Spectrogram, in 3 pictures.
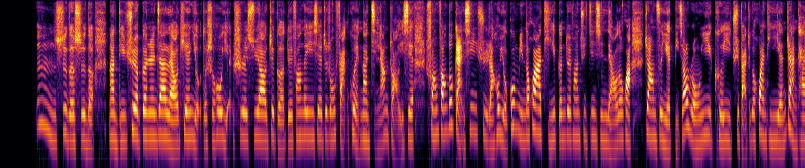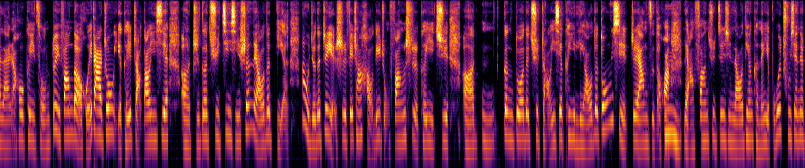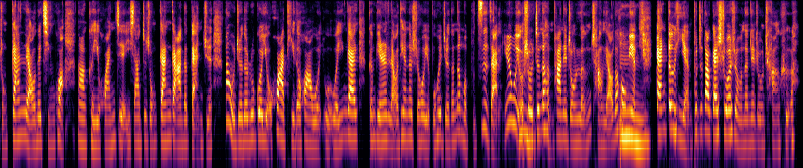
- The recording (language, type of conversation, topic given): Chinese, advice, 如何在派对上不显得格格不入？
- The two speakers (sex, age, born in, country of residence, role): female, 30-34, China, Germany, user; female, 30-34, China, United States, advisor
- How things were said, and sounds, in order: laughing while speaking: "眼"; laughing while speaking: "合"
